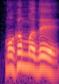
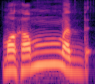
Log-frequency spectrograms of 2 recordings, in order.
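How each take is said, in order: First: It starts with 'mu', ends on a final 'u'. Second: It starts with 'mo', ends on a final 't'. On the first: The speaker calls it wrong. "முகம்மது அப்படின்னு சொல்லக்கூடாது" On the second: The speaker calls it right. "மொஹம்மத் அப்படின்னு சொல்லணும்"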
